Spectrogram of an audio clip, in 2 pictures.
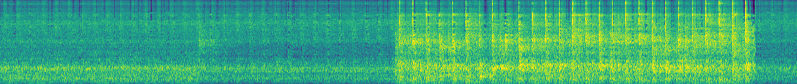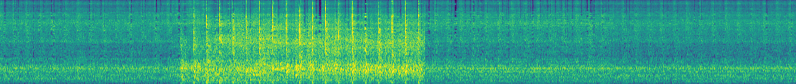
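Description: A blacksmith's forge fire running with a steady rushing noise. Two louder stretches of fast, dense clatter come in suddenly, one about eight seconds in and one about twenty seconds in, each lasting five to seven seconds.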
